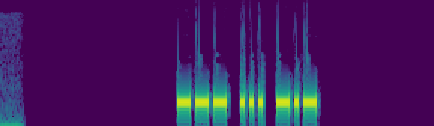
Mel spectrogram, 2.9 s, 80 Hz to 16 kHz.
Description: Morse code, heard as a keyed tone, about 40 wpm, 700 Hz. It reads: OSK
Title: USA Call Sign Postfixes - 3 Letters 40wpm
